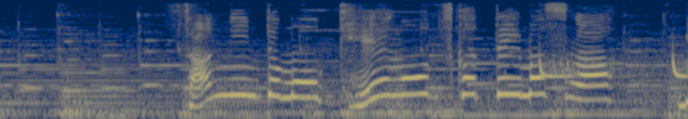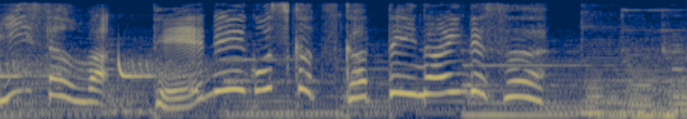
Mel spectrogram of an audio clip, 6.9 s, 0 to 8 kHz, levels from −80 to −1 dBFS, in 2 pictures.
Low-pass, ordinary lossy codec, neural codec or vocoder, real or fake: 7.2 kHz; none; none; real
